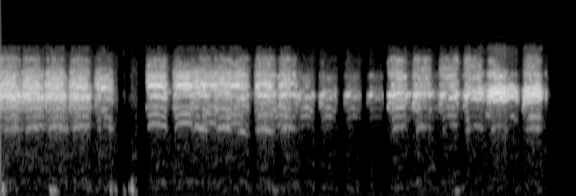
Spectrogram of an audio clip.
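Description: Black-capped Chickadee giving a long, rapid run of harsh, buzzy 'dee' notes, more than a dozen in under six seconds, with a few soft handling thumps.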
